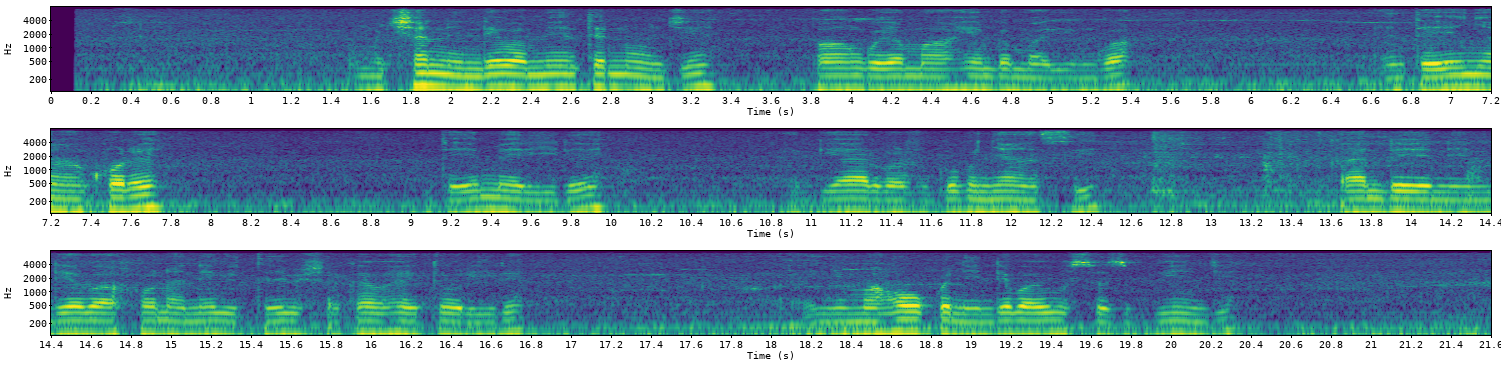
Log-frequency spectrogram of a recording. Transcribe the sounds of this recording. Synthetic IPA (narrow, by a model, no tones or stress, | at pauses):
omuci̥ʃanniːnde̞ːβamjeːntenuːɲɟi | mpaːŋɡojamaɦeːmbemaɾiːŋɡwa | entejeɲaːŋkʰo̞ɾe̞ | ntejeme̞ɾiːɾe̞ | ɡjaɾuβaʒuɾɡo̞ːβuɲaːnt͡si | kaːndiniːnde̞ːβaxonaneβitneβiʃakaeβiheto̞ɾiːɾe̞ | ḛɲumaɦo̞kweniːnde̞ːβaβoβuso̞ziβwiːɲɟi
